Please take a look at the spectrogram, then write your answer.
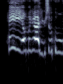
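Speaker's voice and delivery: high-pitched excited burst, loud at first; hammed-up gushing greeting. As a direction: squeal it like an overeager new friend. Acts out gushing talkative greeting.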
